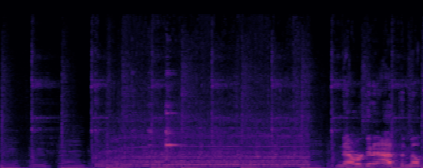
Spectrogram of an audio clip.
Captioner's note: mixer whirring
